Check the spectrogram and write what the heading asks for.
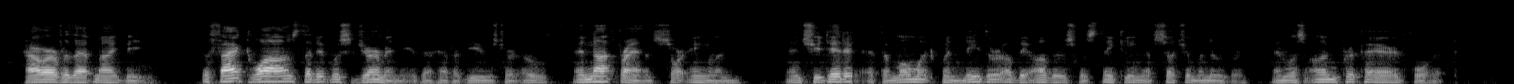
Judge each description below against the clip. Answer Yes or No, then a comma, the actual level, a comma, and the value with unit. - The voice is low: Yes, low, 100 Hz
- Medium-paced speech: Yes, average, 175 wpm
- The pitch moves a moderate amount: Yes, average, 4.1 semitones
